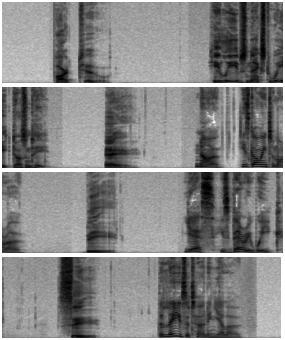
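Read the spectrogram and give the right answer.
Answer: A: No, he's going tomorrow.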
